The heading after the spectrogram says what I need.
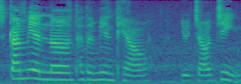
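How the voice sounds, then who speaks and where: Very slow speech from a woman with a fairly high pitch and ordinary pitch variation, plus audible room echo. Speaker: student podcast host. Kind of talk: scripted podcast monologue.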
